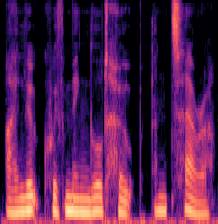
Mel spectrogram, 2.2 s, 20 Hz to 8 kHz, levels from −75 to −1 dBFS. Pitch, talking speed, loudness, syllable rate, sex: 130 Hz, 190 wpm, -16 LUFS, 4.5 syllables/s, male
